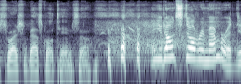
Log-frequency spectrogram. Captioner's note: laughter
